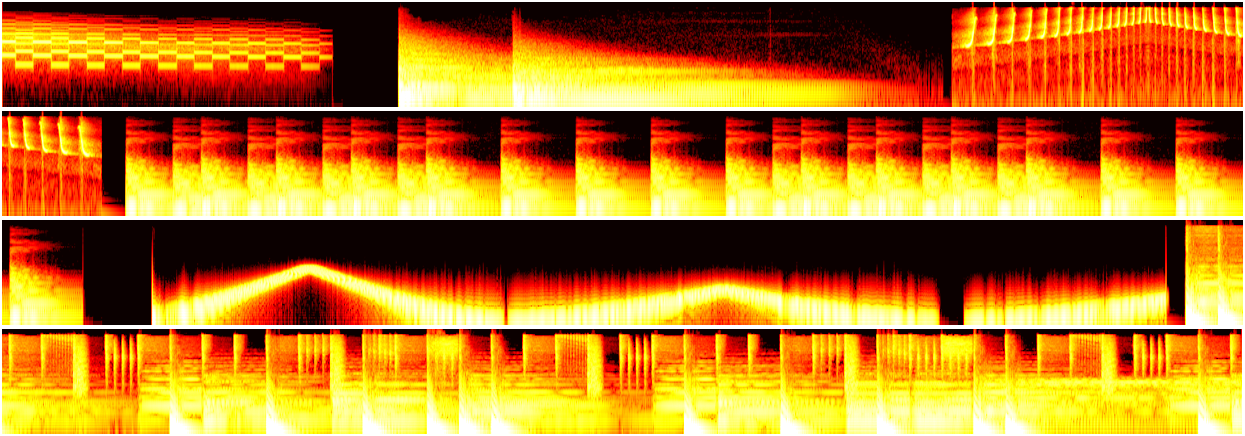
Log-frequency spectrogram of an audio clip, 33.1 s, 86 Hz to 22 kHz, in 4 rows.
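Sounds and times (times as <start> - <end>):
sliding whistle tone: 6.4 - 9.0
bouncy keyboard tune: 24.4 - 33.0.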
